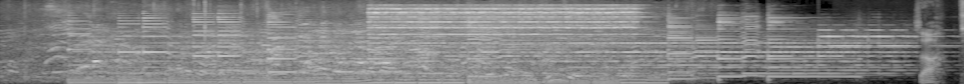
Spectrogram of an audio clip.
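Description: A short, upbeat electronic outro jingle with bright synth tones over a stepping bass line, played at steady volume for about seven seconds, then thinning out and ending on a wobbly, warbling tone.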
